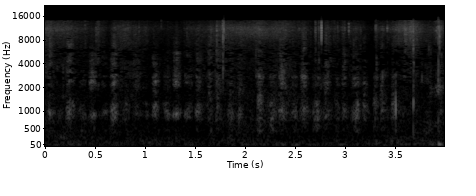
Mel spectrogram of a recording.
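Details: Night-time park play in 2018 with three dogs, a Presa Mallorquín named Mona, a Rhodesian Ridgeback named Rocky and a Labrador Retriever named Onix; quick, uneven huffing pants fill the short stretch over steady hiss.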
